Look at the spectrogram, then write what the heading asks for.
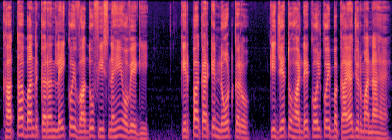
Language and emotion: Punjabi, fearful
